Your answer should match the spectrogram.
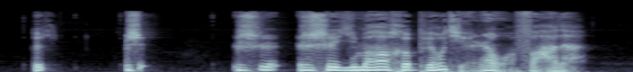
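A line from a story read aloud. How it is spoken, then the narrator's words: Trembling voice. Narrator (Chinese): 黄坚颤声的说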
